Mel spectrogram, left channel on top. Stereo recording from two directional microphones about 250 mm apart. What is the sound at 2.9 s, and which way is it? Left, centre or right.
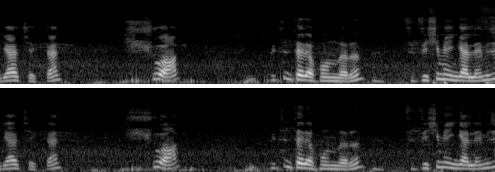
Speech, centre.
